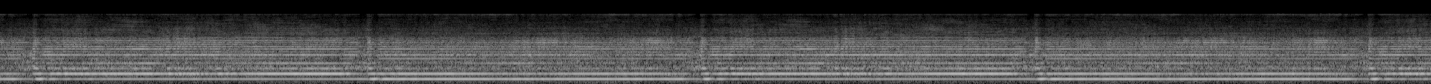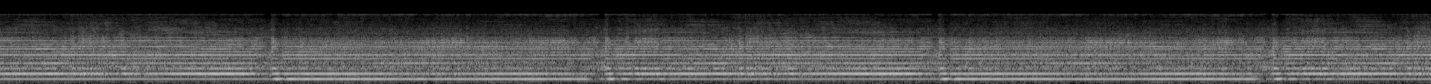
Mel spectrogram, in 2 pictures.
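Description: Spindle motors of a CNC wood router with a rotary axis, cutting while they carve turned wooden balusters. They give a steady humming whine with a short hitch about every three and a half seconds.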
